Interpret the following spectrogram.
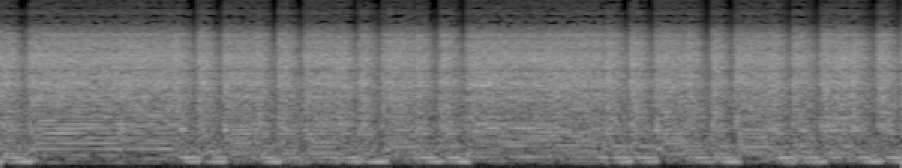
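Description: Heavy metal instrumental passage: a distorted electric guitar plays a repeating riff on its own, sounding thin, without drums or bass.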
